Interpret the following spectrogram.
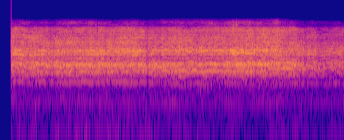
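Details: Steady bee buzzing, a dense continuous drone that holds at an even loudness for about three seconds with no pauses.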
